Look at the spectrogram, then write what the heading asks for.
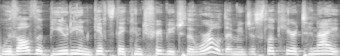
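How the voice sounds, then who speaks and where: Ordinary pitch variation in a woman's mid-range voice, captured on a very clean recording with a silent background. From US, Egyptian American family. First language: Arabic. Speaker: Marine widow, educator. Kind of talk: tribute speech. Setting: stage at gala. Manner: conversational, with fillers.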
